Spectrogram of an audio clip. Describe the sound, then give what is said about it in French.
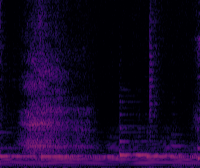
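A long, breathy open-mouthed yawn, deliberately forced wide to relax the jaw, drawn in and let out over a steady, soft musical drone that continues throughout. “détendez votre mâchoire en vous forçant à bailler à pleine bouche”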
